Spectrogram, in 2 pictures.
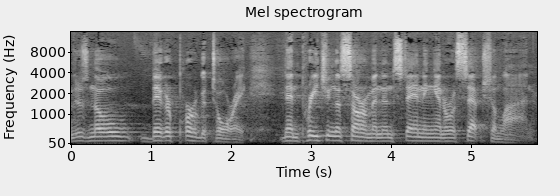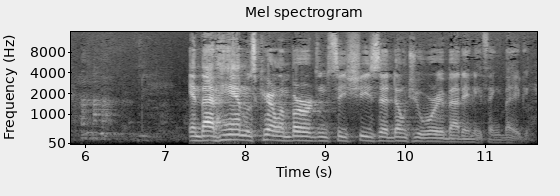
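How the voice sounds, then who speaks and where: A pastor from Atlanta with a Southern accent giving a measured, reflective funeral sermon with gentle humor in a church. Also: male voice, mid-range voice. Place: church sanctuary.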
